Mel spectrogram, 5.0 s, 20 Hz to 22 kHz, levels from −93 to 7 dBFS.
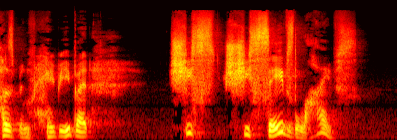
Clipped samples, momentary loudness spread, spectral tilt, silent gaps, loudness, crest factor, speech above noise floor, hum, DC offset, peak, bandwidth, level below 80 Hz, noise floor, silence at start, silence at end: under 0.1%; 16 LU; -2 dB/octave; none; -18 LUFS; 18 dB; 42 dB; none; under 0.1%; -2 dBFS; 16.5 kHz; -72 dBFS; -61 dBFS; 0 s; 0.5 s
